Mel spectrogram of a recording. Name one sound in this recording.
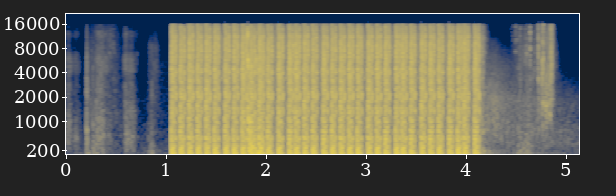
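A rifle fires a long, rapid burst of shots.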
